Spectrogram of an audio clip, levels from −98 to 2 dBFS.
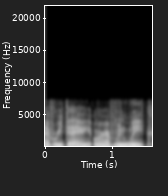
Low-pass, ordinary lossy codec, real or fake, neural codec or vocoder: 7.2 kHz; AAC, 48 kbps; fake; autoencoder, 22.05 kHz, a latent of 192 numbers a frame, VITS, trained on many speakers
